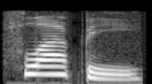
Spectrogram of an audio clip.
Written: flappy

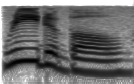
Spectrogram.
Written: readable

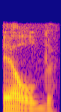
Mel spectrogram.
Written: eld

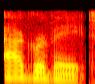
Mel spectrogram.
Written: aggravate

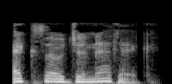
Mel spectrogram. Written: exogenetic

